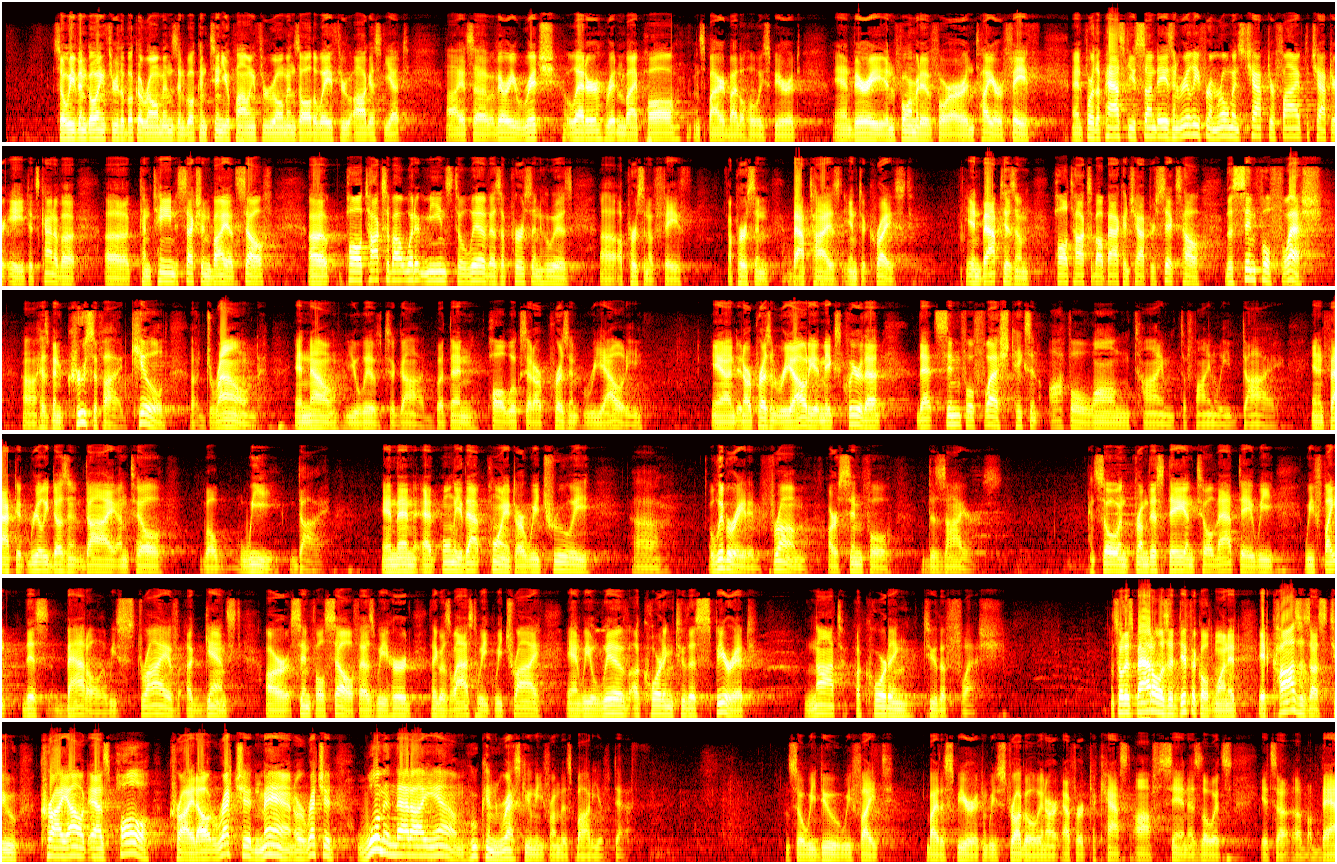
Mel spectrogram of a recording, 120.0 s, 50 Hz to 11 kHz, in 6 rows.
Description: Sermon: Romans 8.12-25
